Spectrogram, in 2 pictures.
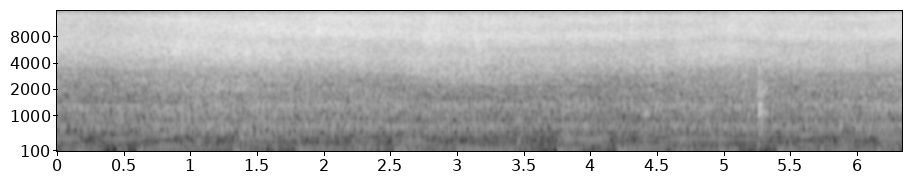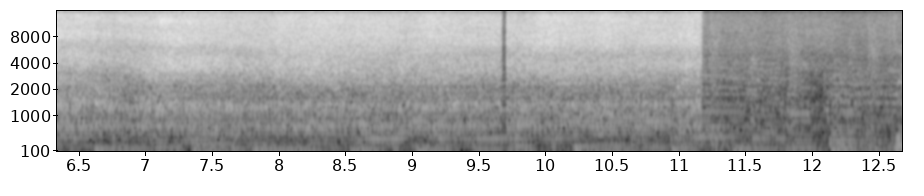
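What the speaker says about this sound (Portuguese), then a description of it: "Refogamos a cebola, agora eu vou colocar um tomate sem pele e sem semente." Onion and skinless, seedless tomato sauté in a pan with a dense, continuous sizzle and crackle throughout, close and steady, with occasional stirring scrapes and no talking.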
